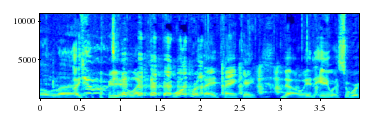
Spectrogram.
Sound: laugh

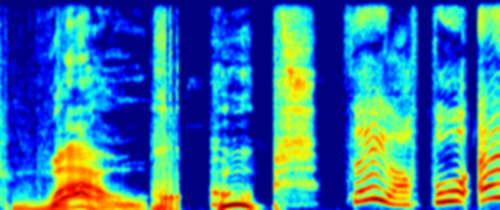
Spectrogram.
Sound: snorts

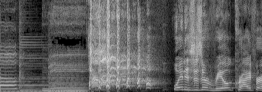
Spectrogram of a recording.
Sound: laughing hysterically

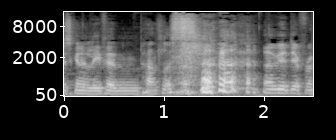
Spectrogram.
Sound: laughs

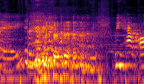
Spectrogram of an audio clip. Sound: laughing

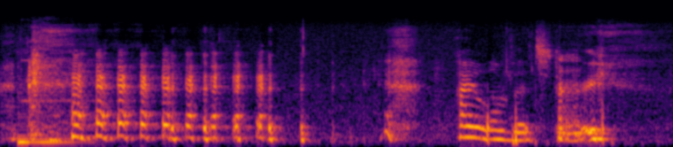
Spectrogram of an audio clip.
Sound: both laughing

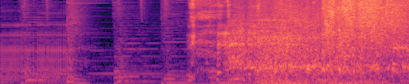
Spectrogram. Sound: laughs

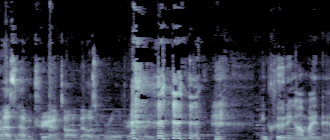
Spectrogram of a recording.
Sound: girlfriend laughs

